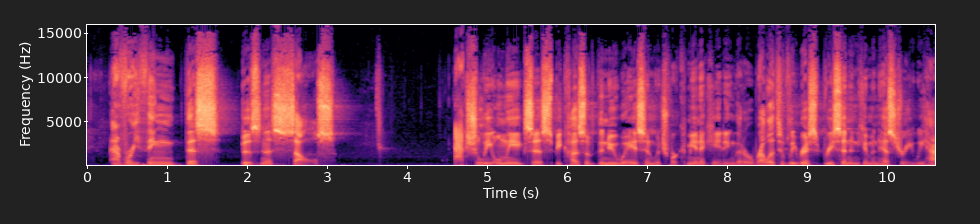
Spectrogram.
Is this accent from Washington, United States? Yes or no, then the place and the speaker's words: yes; Washington, United States; even in my home state of Washington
